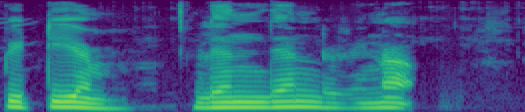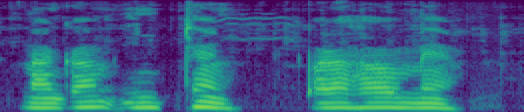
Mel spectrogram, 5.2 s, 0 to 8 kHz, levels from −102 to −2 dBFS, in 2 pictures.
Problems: background sounds at intervals, continuous background conversations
